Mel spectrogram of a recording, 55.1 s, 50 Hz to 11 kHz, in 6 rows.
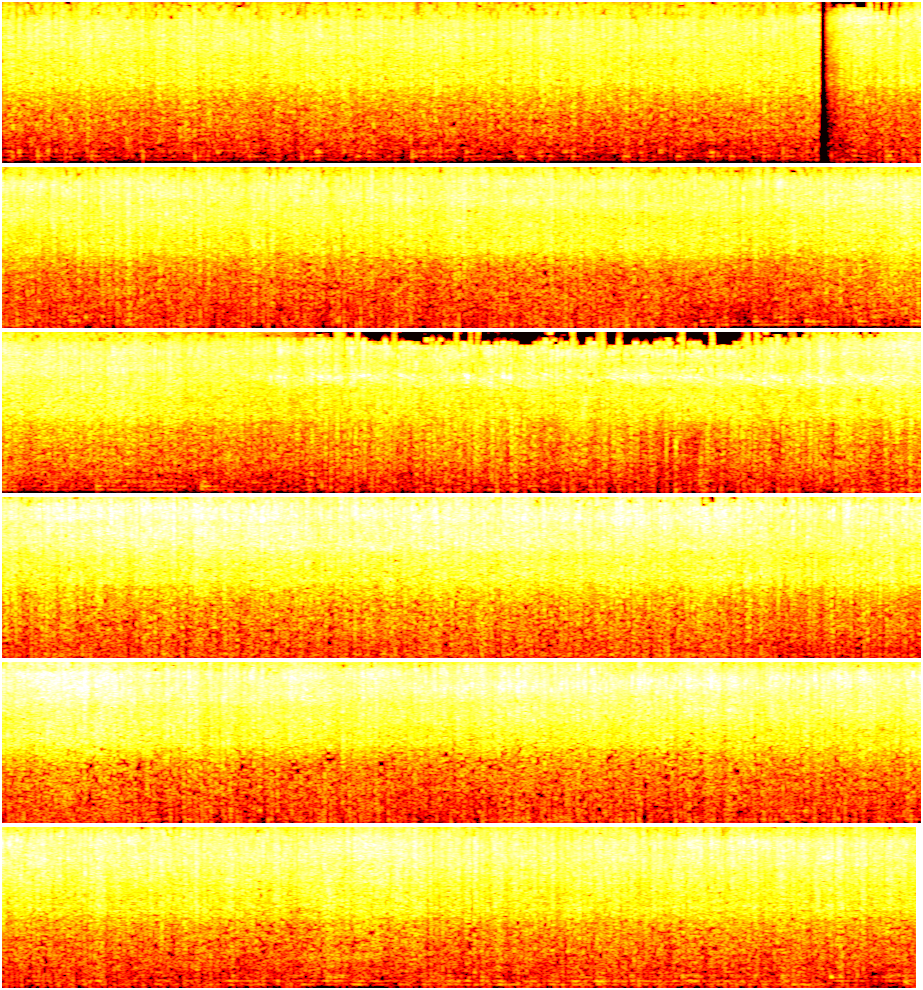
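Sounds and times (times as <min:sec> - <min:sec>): firecrackers crackling: 0:00.0 - 0:55.0.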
